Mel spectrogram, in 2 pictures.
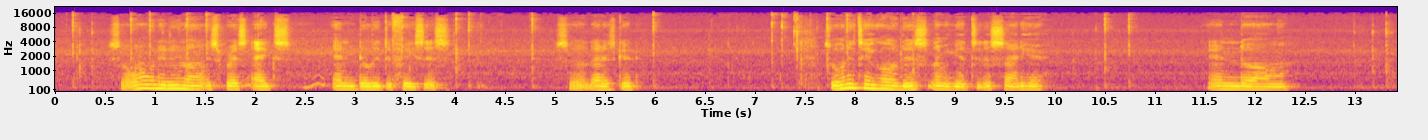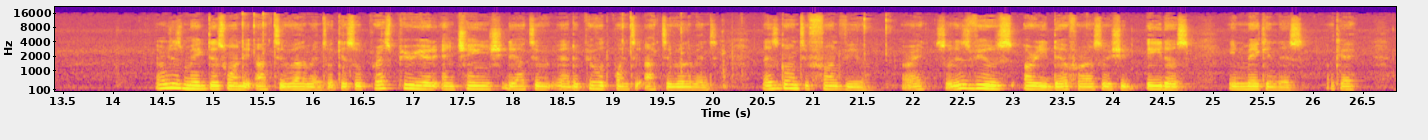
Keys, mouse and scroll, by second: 0.0-7.6 middle drag, 0.8-1.2 scroll down 1, 1.4 scroll up 1, 2.3 x, 4.1 scroll up 1, 4.7 z, 6.5-7.6 scroll up 1, 7.6 alt+right click, 8.1-15.7 shift+middle drag, 8.4-9.2 scroll up 2, 9.2 KP_3, 10.1-10.9 scroll up 2, 11.2-13.2 scroll up 2, 13.2 scroll up 1, 13.4-14.4 scroll down 2, 14.4-15.7 scroll up 2, 15.7 shift+right click, 17.1 ., 19.8-20.1 scroll down 1, 21.0 KP_1, 21.7 scroll down 1, 21.9-26.8 shift+middle drag, 22.2-23.8 scroll up 1, 23.8 z, 26.6-26.8 scroll up 1.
